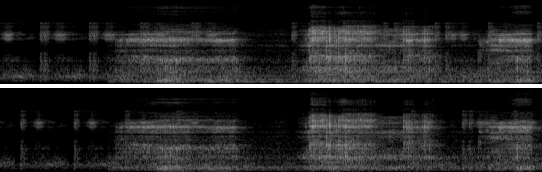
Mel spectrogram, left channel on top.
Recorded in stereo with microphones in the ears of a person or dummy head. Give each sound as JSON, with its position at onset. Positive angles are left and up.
{"t": 1.1, "sound": "snoring", "side_deg": 5, "distance_m": 3.5}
